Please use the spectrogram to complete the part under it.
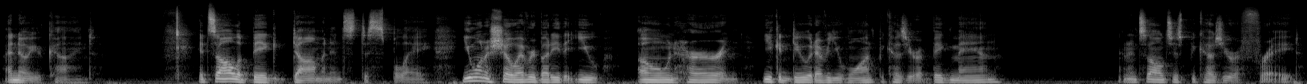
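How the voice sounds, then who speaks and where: A man's voice: lowish voice, normal speed, lightly acted. A man playing a polite, earnest reporter of thirty, meek and well-spoken, in a script reading. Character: mild, meek, polite thirty-year-old male reporter, quietly principled.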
